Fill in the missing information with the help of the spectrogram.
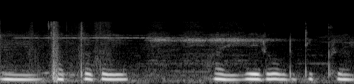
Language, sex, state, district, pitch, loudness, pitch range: Rajasthani, female, Rajasthan, Churu, 235 Hz, -16 LUFS, 230-245 Hz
